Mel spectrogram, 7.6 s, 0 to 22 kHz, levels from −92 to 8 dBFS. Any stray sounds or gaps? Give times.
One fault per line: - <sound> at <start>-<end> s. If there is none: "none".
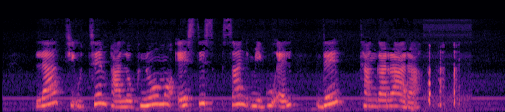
- laugh at 6.4-6.9 s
